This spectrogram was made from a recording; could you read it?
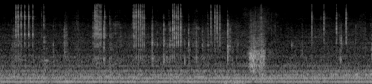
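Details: Hayward propane pool heater on start-up: steady low hum broken by irregular harsh grinding, ratcheting bursts about every half second; inducer motor ruled out, progressed to no-fire over two weeks; traced to failing gas valve, replaced.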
